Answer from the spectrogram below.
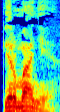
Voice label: russian Germany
